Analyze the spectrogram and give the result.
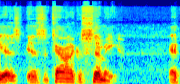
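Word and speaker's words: Kissimmee: Uh uh people uh where Disney is is the town of CMI. And people laugh if you if you uh if you pronounce it kissing me, they they'll make fun of you.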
